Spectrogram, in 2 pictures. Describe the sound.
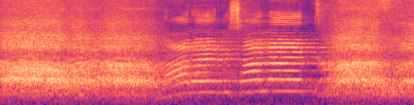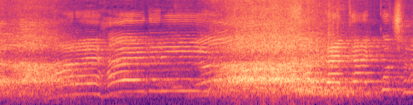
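A crowd shouts religious slogans in unison in response to a leader's call. Loud, sustained chanted phrases swell and fade in repeated waves of many voices.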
